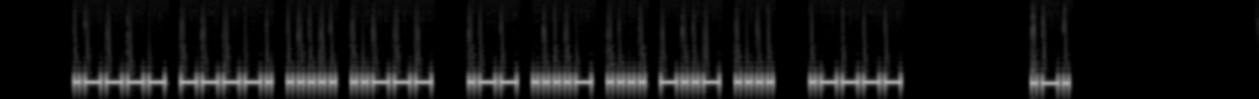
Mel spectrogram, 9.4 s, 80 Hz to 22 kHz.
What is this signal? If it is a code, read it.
Morse code, heard as a keyed tone, about 30 wpm, 700 Hz. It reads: 1952 W4HXH 1 R
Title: Worked All Europe DX Contest - QTC Exchange - 30wpm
